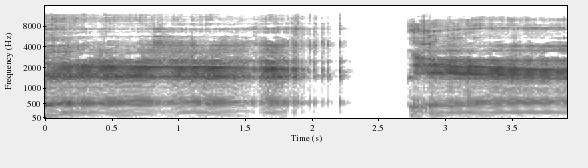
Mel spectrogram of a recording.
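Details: Burp compilation: two long, drawn-out voiced belches separated by a brief pause; loud, sustained burping.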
